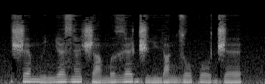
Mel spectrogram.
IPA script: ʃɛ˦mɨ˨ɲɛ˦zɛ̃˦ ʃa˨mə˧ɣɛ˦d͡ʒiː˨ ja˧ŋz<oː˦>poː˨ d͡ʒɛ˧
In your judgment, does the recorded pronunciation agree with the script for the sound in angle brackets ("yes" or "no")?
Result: no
